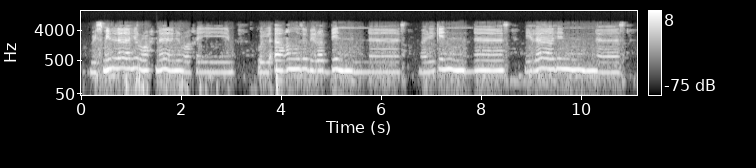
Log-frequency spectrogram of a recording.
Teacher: Cara bacaan wajibul gunnah adalah dengan menekan suara pada huruf mim dan nun disertai dengan dengung sekadar 2 harakat.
